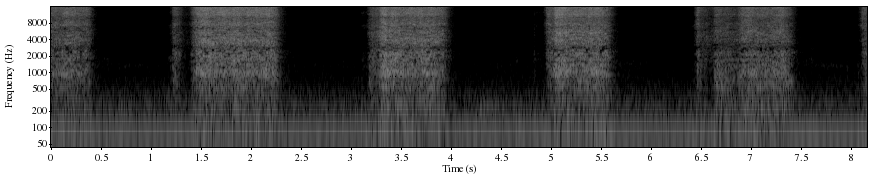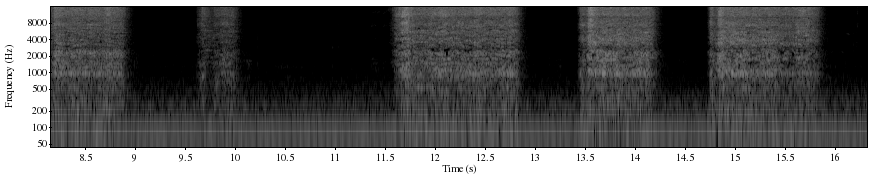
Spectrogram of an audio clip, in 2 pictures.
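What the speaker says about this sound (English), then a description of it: "I would add more dry shampoo. So let's do that." Dry shampoo sprays onto dirty, oily hair in a series of bursts, about ten loud, close hissing sprays of roughly a second each, separated by short silent pauses.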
